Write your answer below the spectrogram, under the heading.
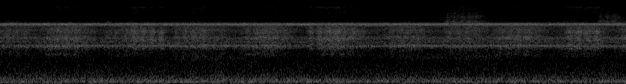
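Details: Steady shrill buzzing of cicadas from Dallas, Georgia, a dense insect drone with a continuous piercing tone and mild pulsing waves, no other clear sounds.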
